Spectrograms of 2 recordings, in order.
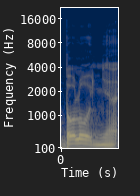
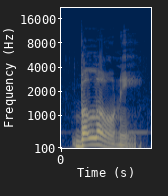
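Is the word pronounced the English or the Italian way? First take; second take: Italian; English. First: It is said with the Italian pronunciation. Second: It is said with the English pronunciation. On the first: "in italiano si dice Bologna" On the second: "In inglese, ... si pronuncia?"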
